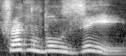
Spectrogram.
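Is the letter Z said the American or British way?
American. The letter Z is said the American way. The speaker calls it right. "it's Dragon Ball Z"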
